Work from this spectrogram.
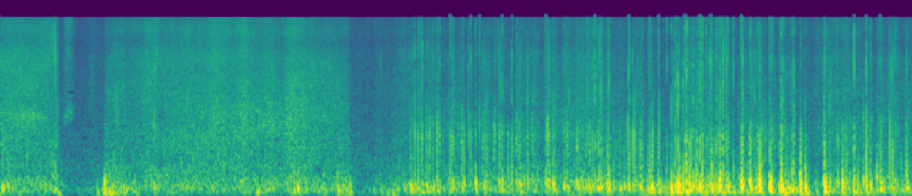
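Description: A soft grey fabric piece with a dotted, waffle-like knit texture is bunched in one hand and scratched with the fingertips and nails of the other right next to the microphone. It makes a steady, low, breathy rustling with brief pauses, then turns into denser, rapid scratching that grows louder and more textured toward the end.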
